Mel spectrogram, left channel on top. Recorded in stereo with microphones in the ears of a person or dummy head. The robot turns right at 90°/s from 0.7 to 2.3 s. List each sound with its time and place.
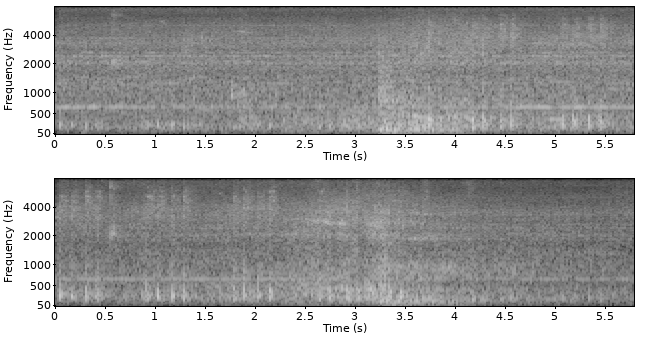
0.5 s a finger snap: 80° right, 2.5 m
3.2 s an explosion: 35° left (ahead or behind), 5.5 m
